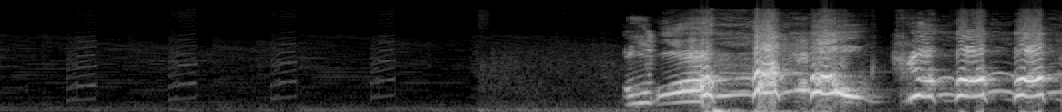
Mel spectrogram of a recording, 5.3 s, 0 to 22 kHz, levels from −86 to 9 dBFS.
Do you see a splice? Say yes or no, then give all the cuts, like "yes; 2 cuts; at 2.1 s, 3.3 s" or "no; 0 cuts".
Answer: no; 0 cuts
